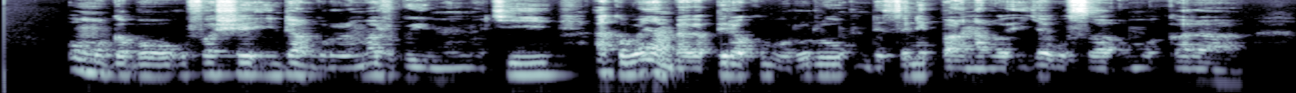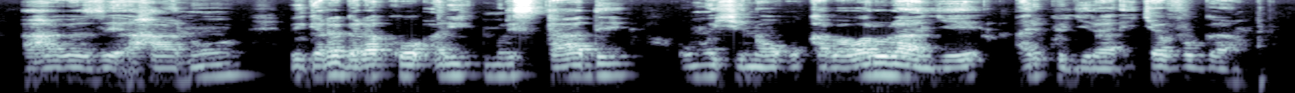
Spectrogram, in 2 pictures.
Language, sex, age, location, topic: Kinyarwanda, female, 36-49, Nyagatare, government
